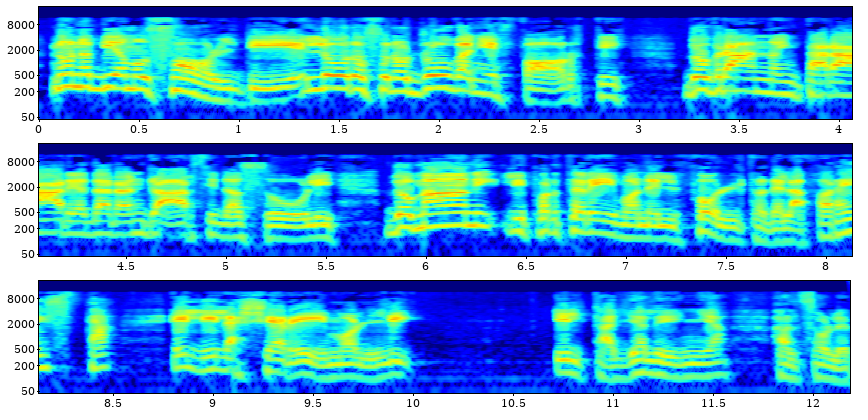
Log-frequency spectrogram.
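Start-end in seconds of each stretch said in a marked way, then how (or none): 0.0-10.1 high, hard-hearted stepmother voice; cruel stepmother. Acted. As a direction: lay out the plan coldly. Stepmother plots abandonment.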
